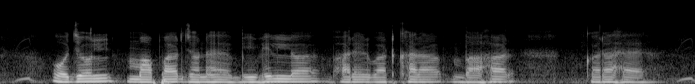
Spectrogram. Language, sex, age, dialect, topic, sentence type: Bengali, male, 25-30, Jharkhandi, agriculture, statement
